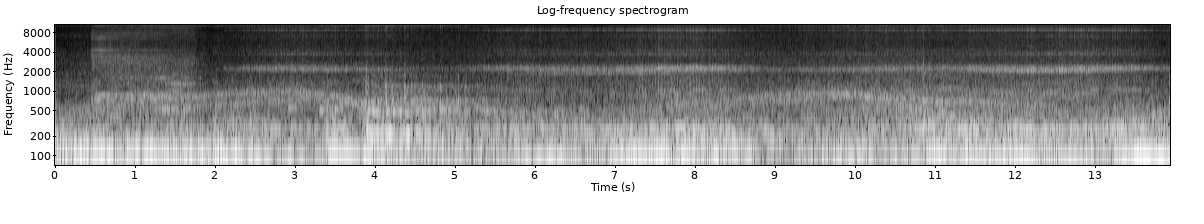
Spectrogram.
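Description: Heavy footsteps thud steadily on soft ground.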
